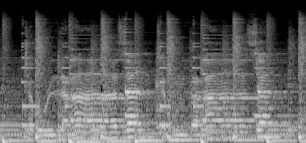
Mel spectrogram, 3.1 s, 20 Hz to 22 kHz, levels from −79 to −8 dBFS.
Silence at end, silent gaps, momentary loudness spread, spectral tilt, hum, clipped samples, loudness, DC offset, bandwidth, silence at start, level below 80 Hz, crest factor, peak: 0 s; none; 3 LU; -4.5 dB/octave; none; under 0.1%; -21 LUFS; under 0.1%; 16 kHz; 0 s; -32 dBFS; 16 dB; -6 dBFS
